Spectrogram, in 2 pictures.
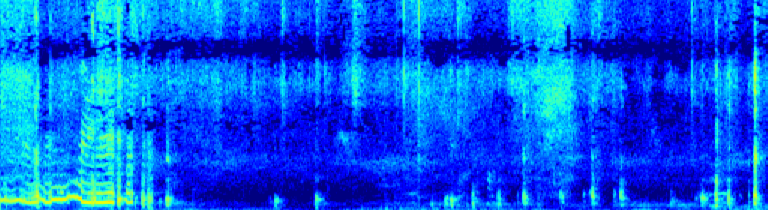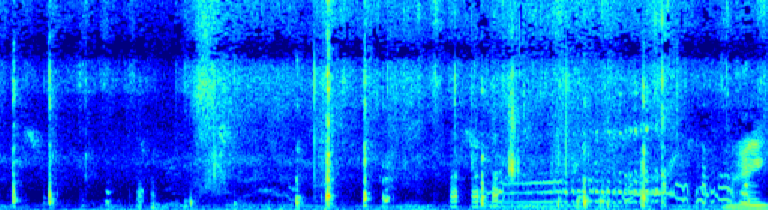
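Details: A blue laced red Wyandotte rooster gives his food call to hens, telling them he has found food to share: a louder throaty note, then a run of quick, low clucks, about three a second, over a faint steady hum.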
